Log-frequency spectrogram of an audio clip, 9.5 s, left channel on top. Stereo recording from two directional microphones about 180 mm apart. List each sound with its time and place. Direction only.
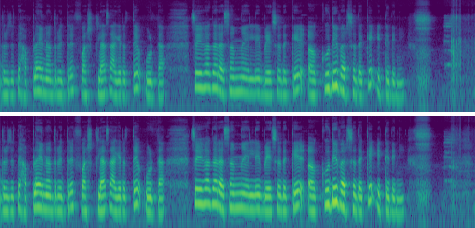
0.0 s a woman's voice: 20° right (ahead or behind)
